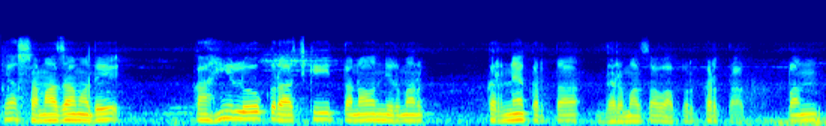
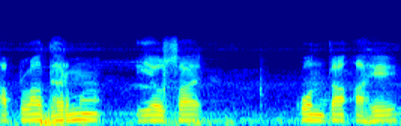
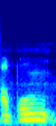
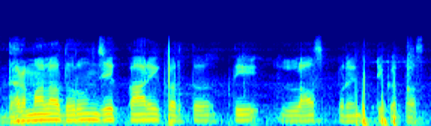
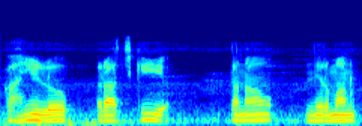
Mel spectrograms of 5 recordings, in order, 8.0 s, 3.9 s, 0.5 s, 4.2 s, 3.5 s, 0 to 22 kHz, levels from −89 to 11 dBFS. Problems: constant background noise, continuous background conversations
